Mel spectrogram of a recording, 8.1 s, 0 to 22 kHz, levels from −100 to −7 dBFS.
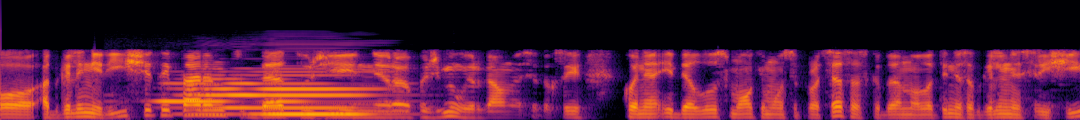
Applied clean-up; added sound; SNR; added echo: classical method log-MMSE.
